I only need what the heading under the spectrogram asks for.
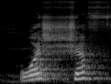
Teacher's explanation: شین کہتے ہوئے زبان کا اوپر والا حصہ تالو کے ساتھ لگے گا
